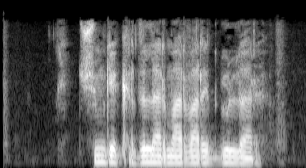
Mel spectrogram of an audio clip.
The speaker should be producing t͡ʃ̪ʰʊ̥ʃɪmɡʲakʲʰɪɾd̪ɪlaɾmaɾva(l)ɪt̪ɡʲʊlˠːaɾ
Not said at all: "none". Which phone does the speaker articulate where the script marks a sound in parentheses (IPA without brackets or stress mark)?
ɾ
